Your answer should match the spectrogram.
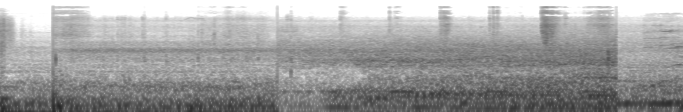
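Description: Steady rumble of a car driving, heard from inside the cabin, which cuts off abruptly about three and a half seconds in. Quieter outdoor traffic noise follows, with a few faint clicks.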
